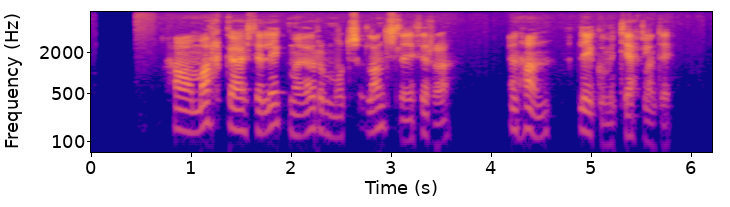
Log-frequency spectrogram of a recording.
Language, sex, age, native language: Icelandic, male, 30-39, Icelandic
